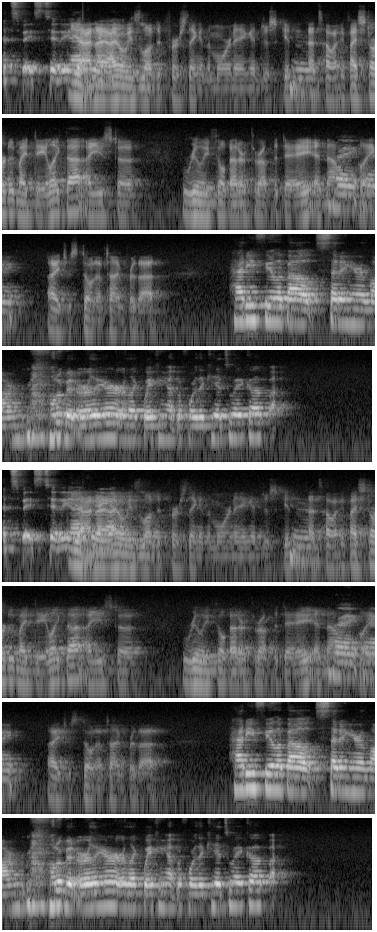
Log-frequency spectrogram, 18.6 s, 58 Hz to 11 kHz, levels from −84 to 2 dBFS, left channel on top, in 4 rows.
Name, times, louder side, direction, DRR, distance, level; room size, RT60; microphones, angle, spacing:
voice 1, 0.0-1.4 3.6-3.9 8.8-9.4 12.2-17.4, right 1 dB, 25° right, 5 dB, 1.3 m, -23 dB
voice 2, 0.8-6.3 6.9-9.3 9.9-11.2, left 4 dB, 55° left, 8 dB, 1.1 m, -31 dB
19.5 x 14.5 x 3.2 m, 0.65 s
head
